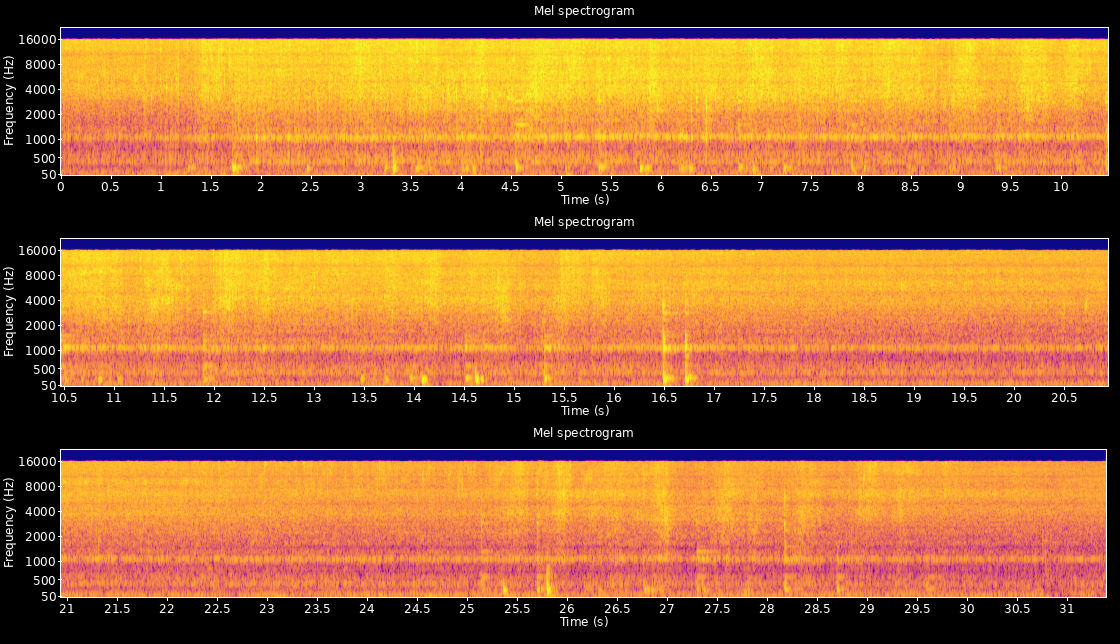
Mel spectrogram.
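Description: Garlic, bell pepper and spices sizzling in hot oil in a stainless steel pot, stirred with a wooden spatula that scrapes and clicks against the pot. There is one sharp knock about halfway through, and the sizzle slowly quietens over the second half.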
